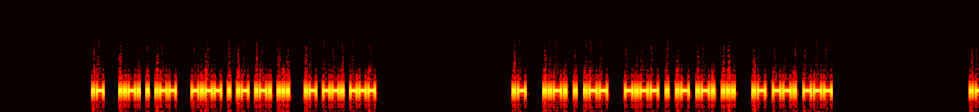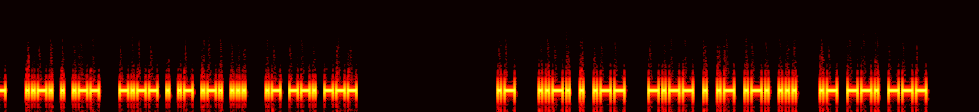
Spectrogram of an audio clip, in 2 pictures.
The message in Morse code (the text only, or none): A FEW YEARS AGO A FEW YEARS AGO A FEW YEARS AGO A FEW YEARS AGO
